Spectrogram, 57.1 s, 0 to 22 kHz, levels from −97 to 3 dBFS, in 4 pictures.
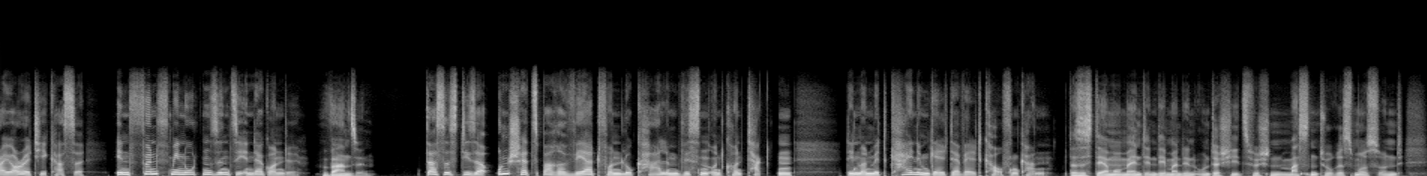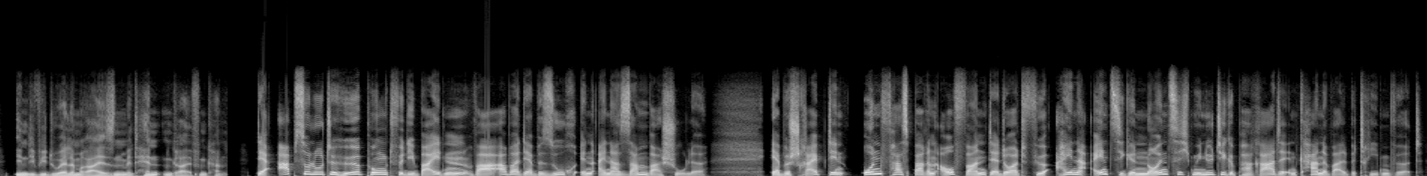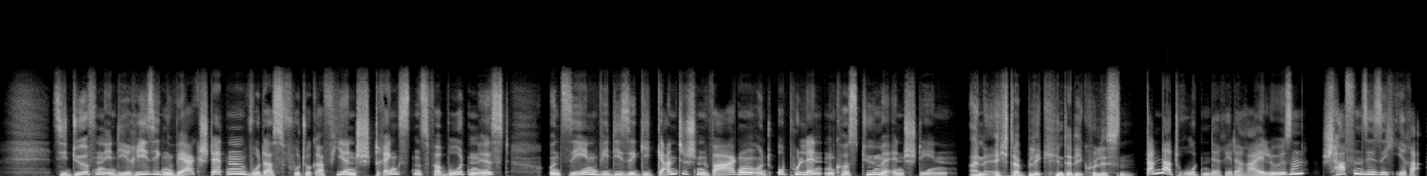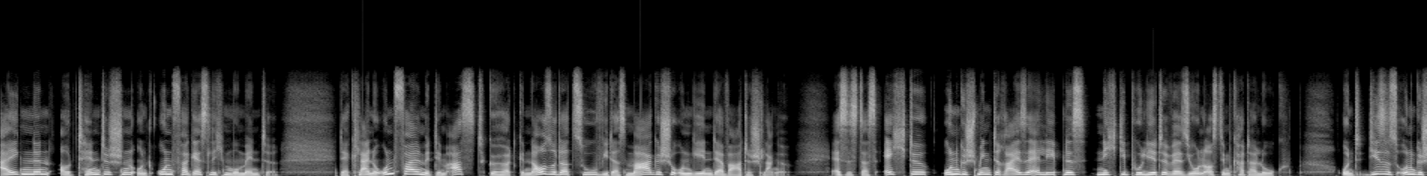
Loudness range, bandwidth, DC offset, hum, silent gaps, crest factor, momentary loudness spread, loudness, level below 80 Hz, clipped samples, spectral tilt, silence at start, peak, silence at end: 3 LU; 13.5 kHz; under 0.1%; none; 16.61-16.67 s, 38.11-38.21 s, 39.91-39.98 s; 16 dB; 8 LU; -19 LUFS; -42 dBFS; under 0.1%; -4.5 dB/octave; 0 s; -2 dBFS; 0 s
